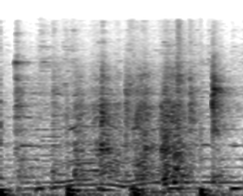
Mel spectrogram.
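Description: Background music with a steady beat: regular bass thumps about twice a second under a melody and sharp percussion ticks.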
